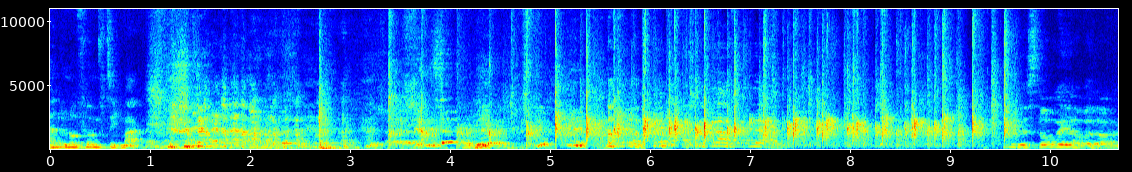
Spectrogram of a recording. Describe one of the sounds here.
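Men laugh heartily together.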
